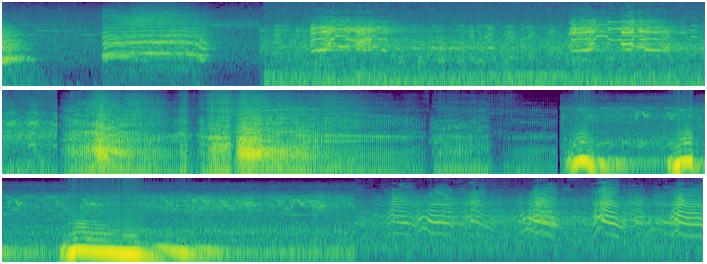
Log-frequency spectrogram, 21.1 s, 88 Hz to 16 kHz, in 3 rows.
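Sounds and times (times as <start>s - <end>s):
animal calls: 1.0s - 16.5s.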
